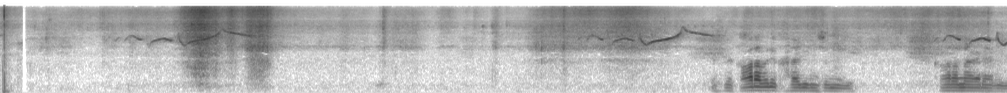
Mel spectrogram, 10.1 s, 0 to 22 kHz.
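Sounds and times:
leaves and stems rustling: 0.0 - 10.0
high thin bird whistle: 1.1 - 2.8, 5.7 - 7.2.

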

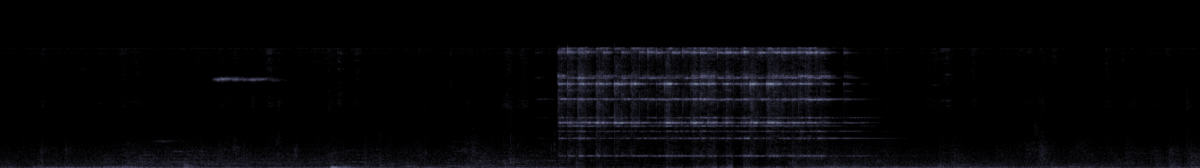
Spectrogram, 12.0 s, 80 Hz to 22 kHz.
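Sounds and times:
bells ringing: 5.5 - 9.1.

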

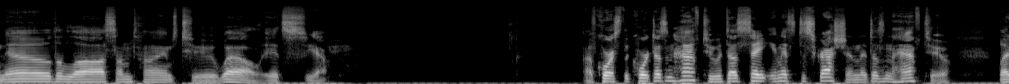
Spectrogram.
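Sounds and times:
man speaking: 0.0 - 3.5, 5.8 - 10.0
soft clicks: 3.5 - 5.4.

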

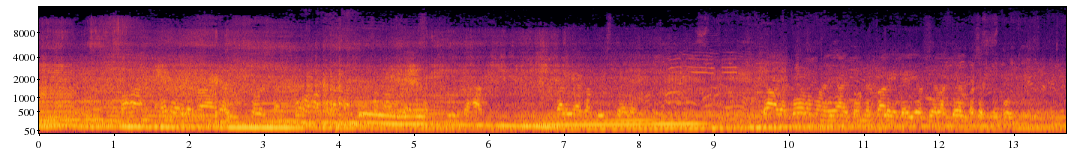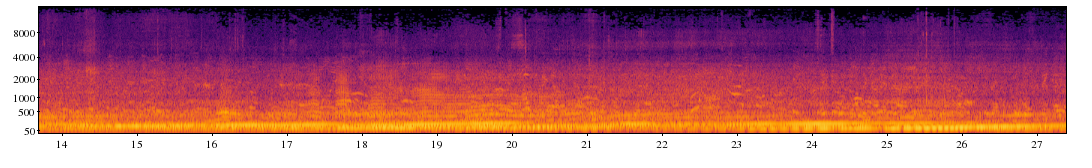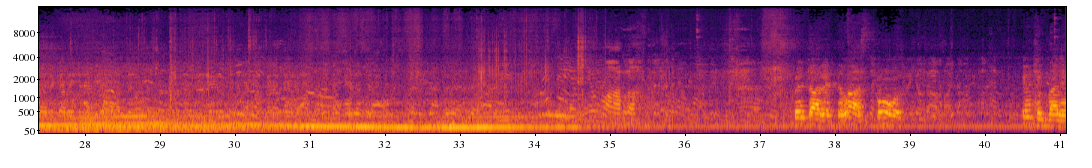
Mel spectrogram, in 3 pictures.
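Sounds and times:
racing car engines revving: 0.0 - 41.0.

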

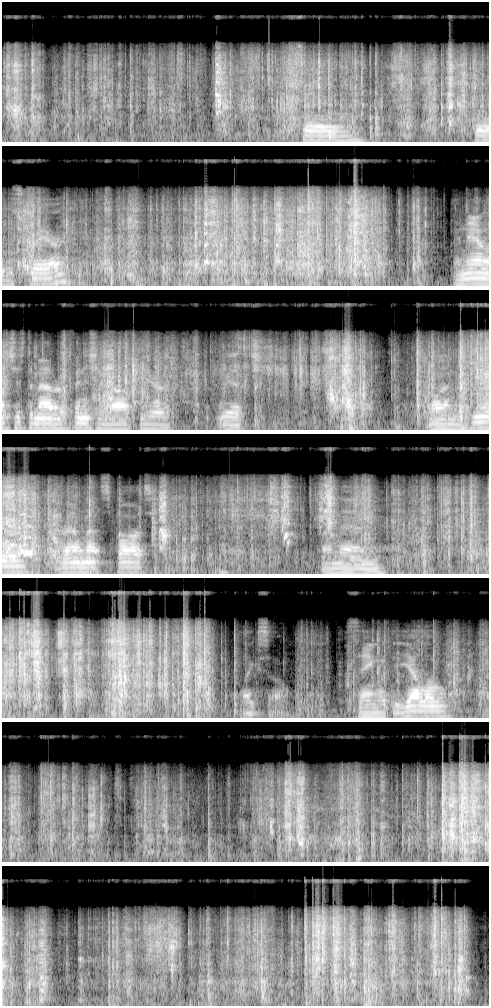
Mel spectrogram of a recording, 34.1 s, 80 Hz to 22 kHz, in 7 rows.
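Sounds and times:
balloons rubbing and crackling: 0.0 - 34.0.

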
